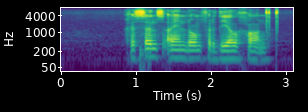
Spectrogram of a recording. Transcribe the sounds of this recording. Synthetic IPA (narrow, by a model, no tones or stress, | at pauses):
χəsənsɛ̰jəndɔmfərdiəlˠχɑːn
